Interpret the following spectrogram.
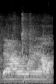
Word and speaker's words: battle royale: i'm a wrestling fan it's always pronounced battle royal and he was giving me before we turned the cameras on about it i was like that's what they always called it but honestly it's like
